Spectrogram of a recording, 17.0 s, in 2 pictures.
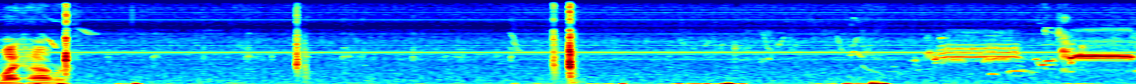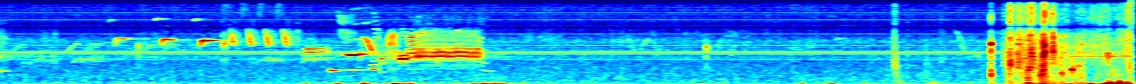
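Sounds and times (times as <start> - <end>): small birds chirping: 0.3 - 4.2, 5.6 - 12.3
rumbling bumps on microphone: 15.4 - 17.0.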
